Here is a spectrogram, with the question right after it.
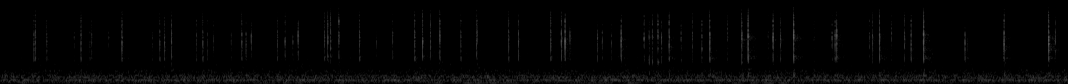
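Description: Long acrylic nails tap and scratch a small plastic lipstick palette that is held up with its clear plastic lid open. The result is a quick, irregular run of sharp, bright plastic clicks with almost no ring, over a faint steady low hum.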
